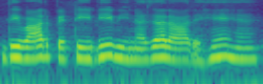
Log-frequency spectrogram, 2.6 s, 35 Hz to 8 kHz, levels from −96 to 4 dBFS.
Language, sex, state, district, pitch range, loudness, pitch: Hindi, female, Jharkhand, Ranchi, 180-200 Hz, -15 LUFS, 190 Hz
